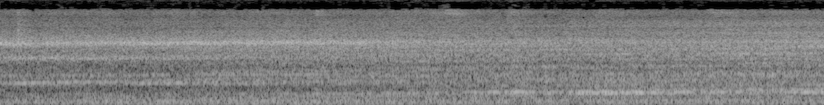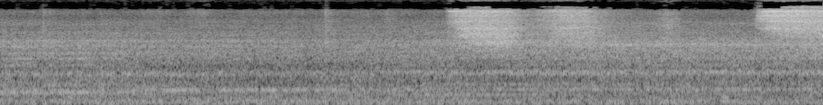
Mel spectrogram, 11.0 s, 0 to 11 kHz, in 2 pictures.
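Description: Interior of a Taipei Metro C371 subway car running through a tunnel: a steady rumble of wheels on track, with a faint high whine fading in the first seconds. Near the end come brief bursts of high hiss.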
